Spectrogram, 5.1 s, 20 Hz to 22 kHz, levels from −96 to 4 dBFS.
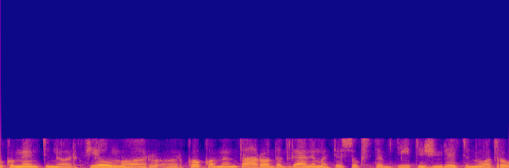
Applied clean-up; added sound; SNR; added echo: neural separator model SepFormer DNS4.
